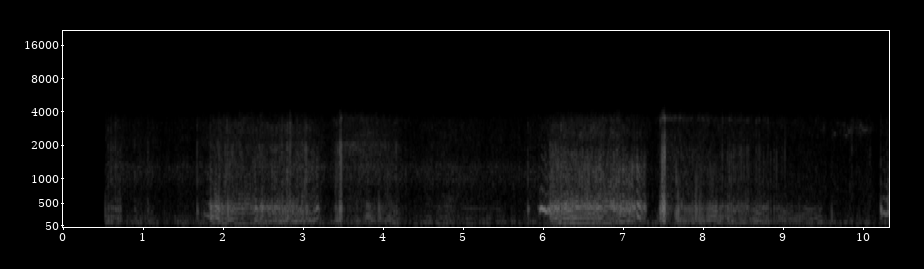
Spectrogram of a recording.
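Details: Rattling, purring snores on two slow in-breaths with quieter breathing between, from a very young, exhausted Moose; ordinary snoring.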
